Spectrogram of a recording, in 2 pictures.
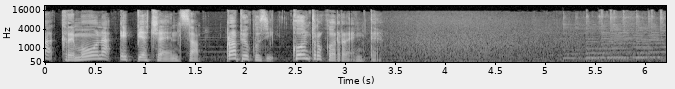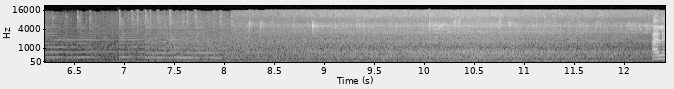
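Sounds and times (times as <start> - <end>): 
speech: 0.0 - 3.5
steady rain falling in the morning in Polesine Parmense: 3.4 - 12.3.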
